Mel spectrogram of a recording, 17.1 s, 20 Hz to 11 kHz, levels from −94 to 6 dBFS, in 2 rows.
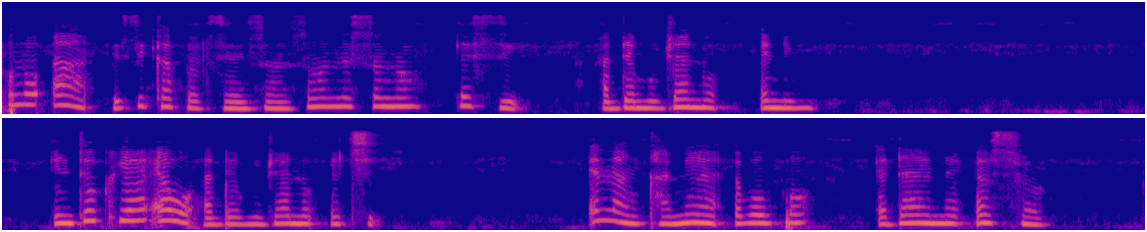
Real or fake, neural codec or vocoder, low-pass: fake; codec, 16 kHz, 4 kbps, FreqCodec, smaller model; 7.2 kHz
